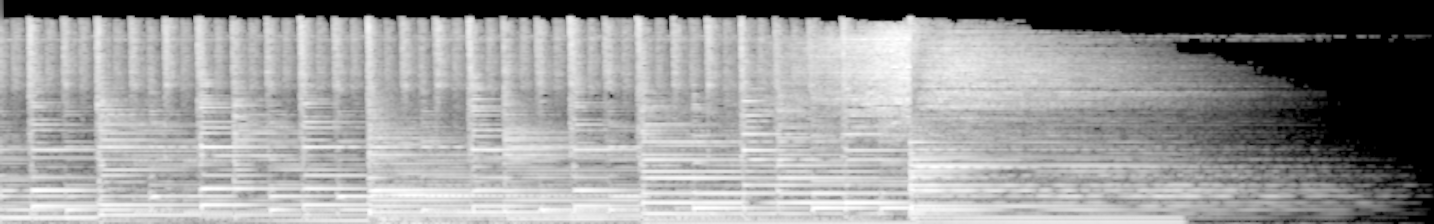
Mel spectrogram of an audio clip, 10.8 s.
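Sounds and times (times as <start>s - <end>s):
acoustic guitar: 0.0s - 9.5s.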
